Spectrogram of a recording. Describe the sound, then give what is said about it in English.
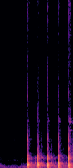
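Five quick, evenly spaced knocks on a hollow cremation urn holding a person's ashes, fairly loud, each with a short resonant thud, after a moment of silence and with no talking. “That's me knocking on her urn.”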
